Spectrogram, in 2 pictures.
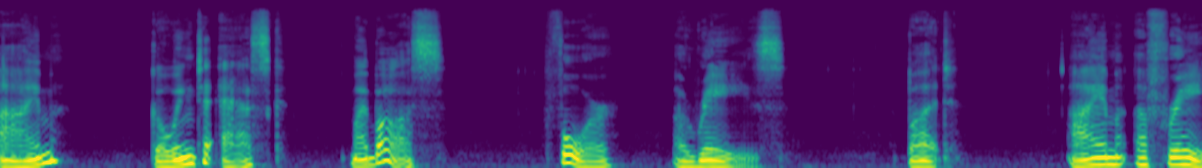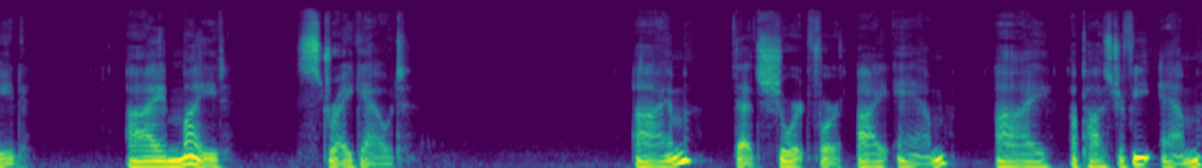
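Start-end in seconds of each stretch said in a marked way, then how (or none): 0.0-12.1 deliberate, unhurried, slow, halting, careful reading aloud. Reading practice sentence number one aloud again: slow, careful reading. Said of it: "Here is sentence number one more slowly".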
